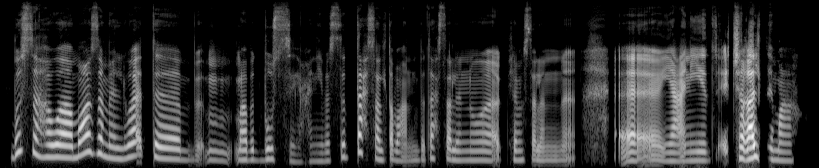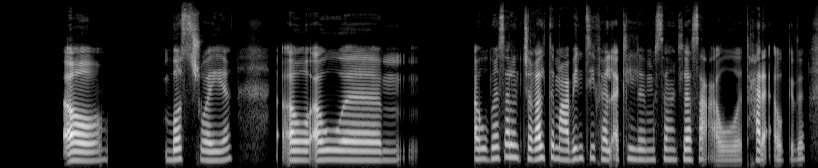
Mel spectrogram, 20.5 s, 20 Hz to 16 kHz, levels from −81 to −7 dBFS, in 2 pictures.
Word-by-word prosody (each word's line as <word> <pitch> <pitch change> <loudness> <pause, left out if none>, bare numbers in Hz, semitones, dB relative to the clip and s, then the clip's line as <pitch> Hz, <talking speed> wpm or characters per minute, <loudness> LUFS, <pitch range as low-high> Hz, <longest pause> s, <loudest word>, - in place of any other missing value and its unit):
بُص، 365 +2 -4
هو 265 -3 +3
معظم 335 +1 0
الوقت 250 +4 -3
ب 220 -4 -3 0.2
م 190 -3 -13
ما 210 0 -3
بتبوظش 210 +1 -8
يعني، 175 +1 -19
بس 190 +8 -11
بتحصل 255 - -3
طبعًا، 95 - -9
بتحصل 220 - -8
إنه 200 0 -6
أكل 205 - -10
مثلًا 100 - -9
أ - - -13 0.6
أ 105 -1 +4
يعني 190 +1 +1
اتش 190 +2 -10
اتشغلت 235 +1 +7
مع 190 -3 -7 1.1
آه، 190 +2 +6 0.7
باظ 215 +2 0
شوية 200 +3 -1 0.6
أو 200 0 +3
أو 205 +1 +1
آمم، 200 -1 0 0.9
أو 225 0 -2
مثلًا 265 +3 -1
اتشغلت 235 +1 +1
مع 215 -4 +1
بنتي 240 +3 -6
فالأكل 215 0 -3
مثلًا 215 +1 -7
اتلسع 215 - -3
أو 100 +1 -6
اتحرق - - +1
أو 105 - -4
كده، 115 +3 -13
205 Hz, 115 wpm, -24 LUFS, 195-235 Hz, 1.1 s, اتشغلت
